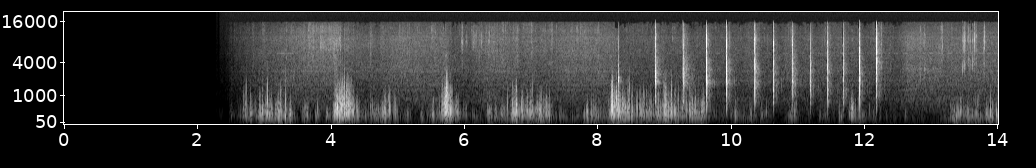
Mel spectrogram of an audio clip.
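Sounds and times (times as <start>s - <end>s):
blade chopping wood: 8.3s - 12.3s.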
